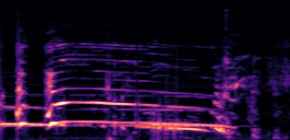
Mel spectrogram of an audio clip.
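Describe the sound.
Four people join in a long, sustained wolf-like howl on a count of three, imitating wolves together, holding a steady pitch for about two seconds before trailing off with a brief laugh-like break at the end.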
